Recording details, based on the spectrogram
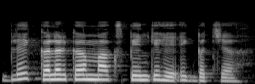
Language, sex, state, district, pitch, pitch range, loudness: Hindi, female, Arunachal Pradesh, Longding, 210 Hz, 175-225 Hz, -16 LUFS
